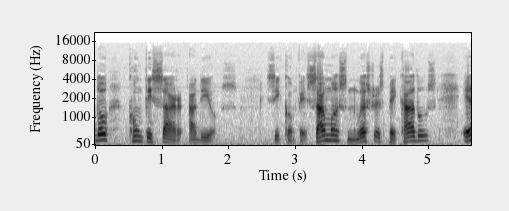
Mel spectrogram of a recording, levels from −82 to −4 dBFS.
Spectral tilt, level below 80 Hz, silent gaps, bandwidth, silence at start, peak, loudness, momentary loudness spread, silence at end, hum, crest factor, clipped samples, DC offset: -4 dB/octave; -52 dBFS; none; 15.5 kHz; 0 s; 0 dBFS; -19 LUFS; 17 LU; 0 s; none; 18 dB; under 0.1%; under 0.1%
